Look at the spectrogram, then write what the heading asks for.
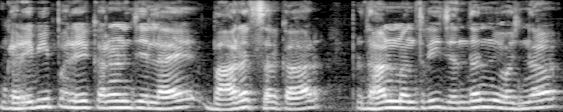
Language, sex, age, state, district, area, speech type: Sindhi, male, 60+, Uttar Pradesh, Lucknow, urban, spontaneous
